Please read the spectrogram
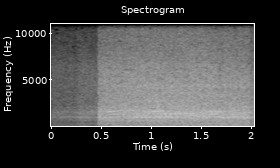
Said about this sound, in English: As the coach heads on its way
